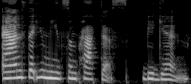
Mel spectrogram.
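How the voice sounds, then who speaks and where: A woman's voice: medium pitch, lively intonation, extremely slow, a bit bright, heavily acted. Woman acting a stern, exacting schoolteacher. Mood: exacting, dramatic. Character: stern, exacting older female schoolteacher coaching drama.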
